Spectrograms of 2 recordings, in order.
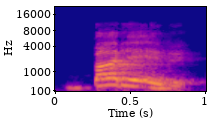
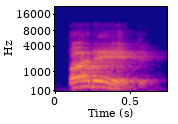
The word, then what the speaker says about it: budded: And in the word bud, which ends in a D, budded, budded. So whenever the root verb ends in the letter D or the letter T, you have to pronounce the ed, the id.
